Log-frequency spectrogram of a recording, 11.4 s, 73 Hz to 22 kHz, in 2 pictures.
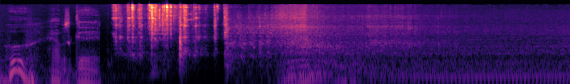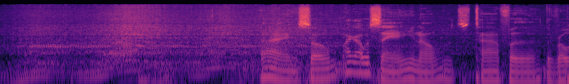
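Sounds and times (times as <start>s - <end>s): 
speech: 0.1s - 1.2s, 8.3s - 11.3s
keys jingling: 1.1s - 2.3s
car engine cranking, idling and revving: 2.2s - 11.3s.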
